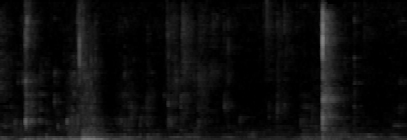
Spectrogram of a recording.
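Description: Faint, wet close-mic chewing of a mouthful of spaghetti with the mouth closed. There is a low swell just before one second in and a single sharp click about three seconds in.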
